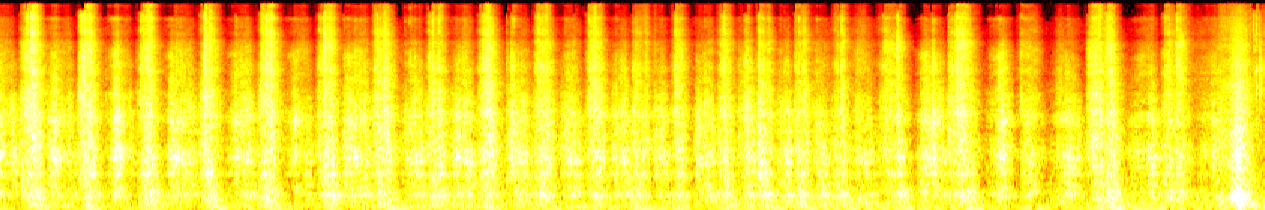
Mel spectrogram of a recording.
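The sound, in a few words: stripping old finish off a wooden farmhouse table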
